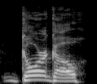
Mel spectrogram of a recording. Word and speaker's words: Gorgo: one let's go over how do you say the queen's real name it's gorgo gorgo oh my god matt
